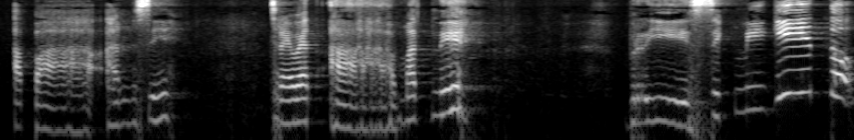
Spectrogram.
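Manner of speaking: slow, drawn-out irritated complaint; annoyed grumbling. Acted. Preacher acting out annoyance at a dull prayer, irritated. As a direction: act fed up with noisy nagging, stretching the words.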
